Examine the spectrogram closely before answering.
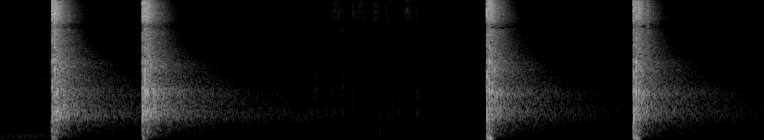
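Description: Four pistol shots, each followed by a fading echo. The first two come close together, about a second apart; after a pause of about three seconds, two more follow about a second and a half apart.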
